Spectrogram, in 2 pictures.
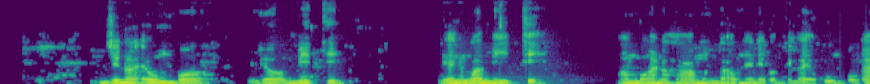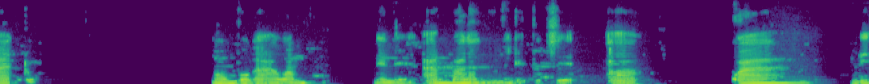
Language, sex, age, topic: Oshiwambo, male, 18-24, agriculture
